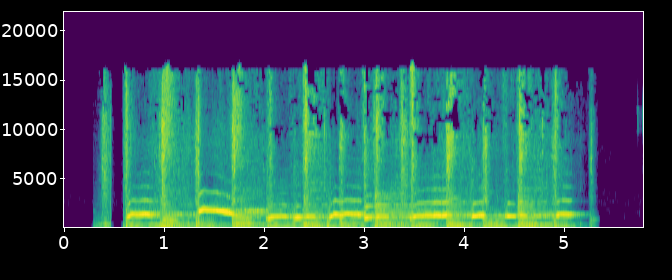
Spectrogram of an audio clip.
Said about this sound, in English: As you are whistling along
